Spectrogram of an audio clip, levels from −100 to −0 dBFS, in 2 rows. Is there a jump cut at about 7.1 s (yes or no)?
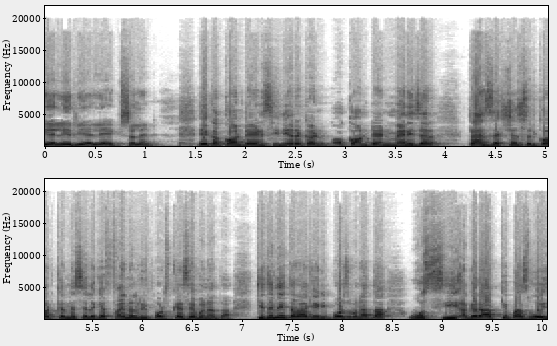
no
